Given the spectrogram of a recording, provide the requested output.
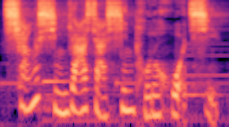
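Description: A woman narrating a scripted story in a gentle, measured manner. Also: medium pitch. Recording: reverberant hall with faint music. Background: faint background music.

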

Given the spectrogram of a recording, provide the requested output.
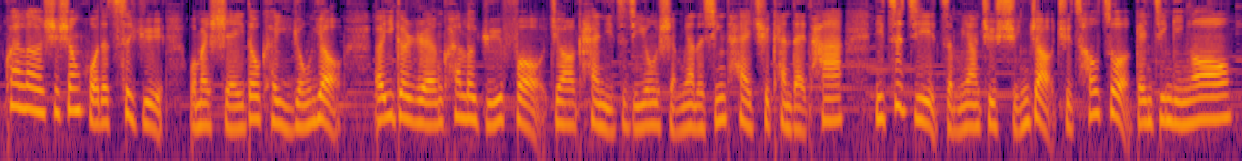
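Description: A woman hosting a children's story programme, speaking in animated, simple, explanatory phrases as if reading to small children, with soft particles ending many sentences. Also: lowish voice, normal speed, hardly any pauses, faint music behind.

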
